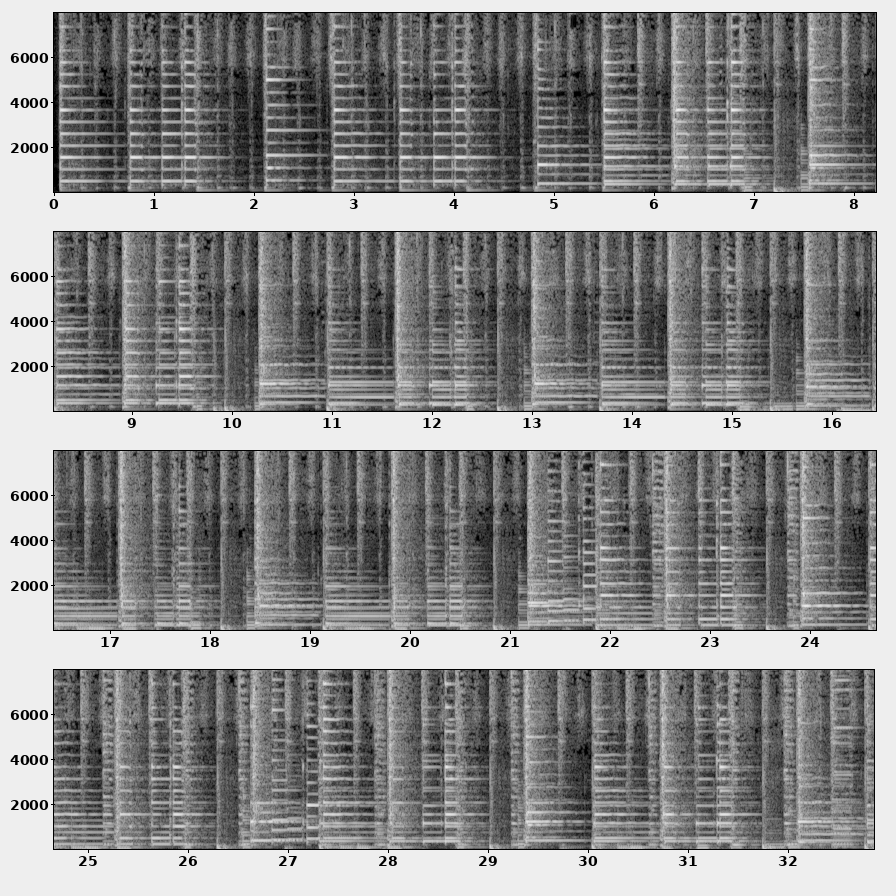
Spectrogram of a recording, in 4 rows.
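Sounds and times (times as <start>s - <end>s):
chromatic guitar melody of picked single notes: 0.0s - 32.8s
backing track with bass and drum hits: 5.5s - 32.8s.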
